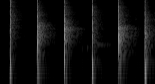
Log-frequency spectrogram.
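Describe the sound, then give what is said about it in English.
Six crisp hand claps given as a round of applause for an NFL team, sharp and evenly spaced at a slow, steady beat with silence between them and no voices. “a round of applause for a team that played to the complete essence of what our coach wants.”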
